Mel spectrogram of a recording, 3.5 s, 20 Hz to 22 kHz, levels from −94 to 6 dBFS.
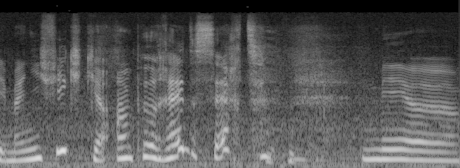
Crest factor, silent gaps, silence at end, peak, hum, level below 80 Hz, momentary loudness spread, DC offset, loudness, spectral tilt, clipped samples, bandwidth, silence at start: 14 dB; none; 0 s; -6 dBFS; none; -44 dBFS; 11 LU; under 0.1%; -19 LUFS; -4.5 dB/octave; under 0.1%; 15.5 kHz; 0 s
